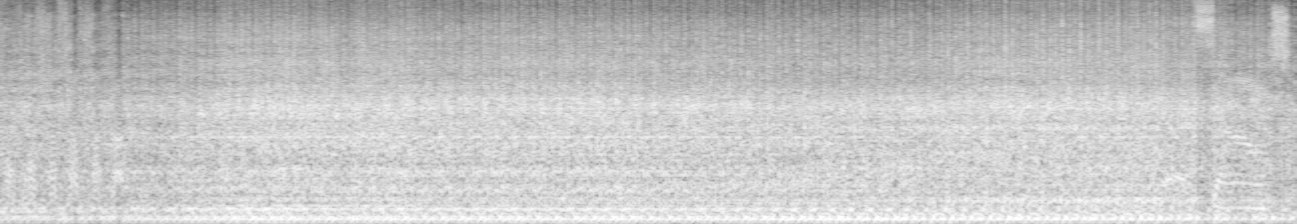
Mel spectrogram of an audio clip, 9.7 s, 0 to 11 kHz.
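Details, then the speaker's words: 1985 M1028 CUCV with GM 6.2L diesel and custom 3-inch exhaust with free-flow muffler: loud lumpy idle with a fast rough clatter on the exhaust beat, about three a second; loose exhaust brackets rattling. "oh that sounds terrible we got loose brackets listen to that"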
